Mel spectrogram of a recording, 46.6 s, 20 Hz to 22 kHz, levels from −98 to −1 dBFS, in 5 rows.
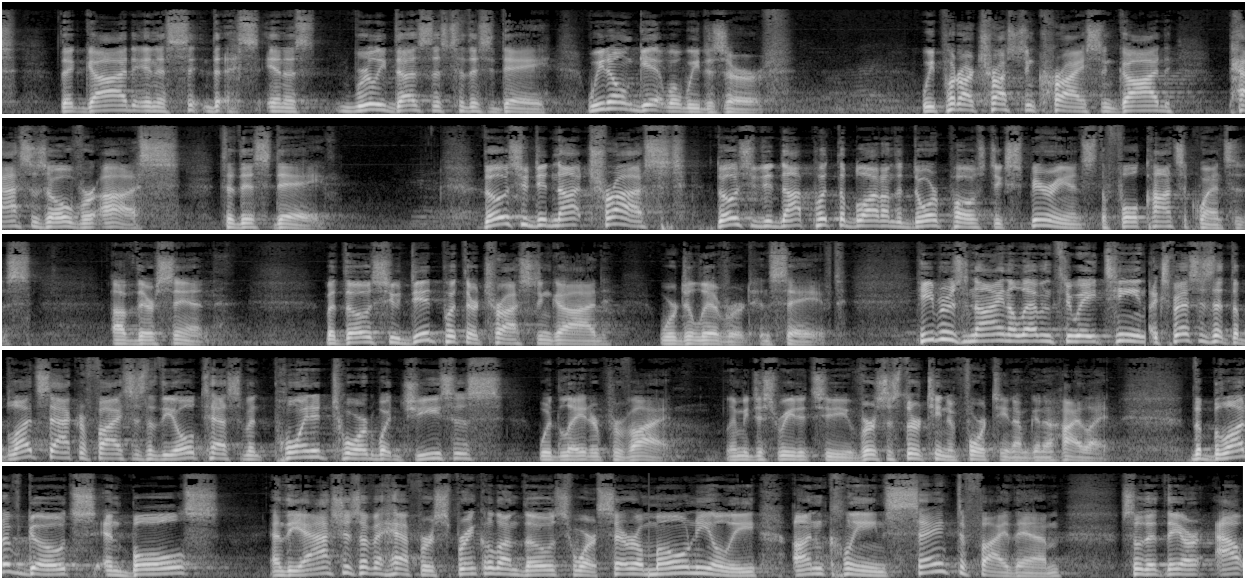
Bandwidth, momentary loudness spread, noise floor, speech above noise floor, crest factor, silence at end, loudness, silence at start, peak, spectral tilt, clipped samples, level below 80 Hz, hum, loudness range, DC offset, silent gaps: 16.5 kHz; 8 LU; -59 dBFS; 34 dB; 20 dB; 0 s; -24 LUFS; 0 s; -4 dBFS; -3.5 dB/octave; under 0.1%; -66 dBFS; none; 3 LU; under 0.1%; none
